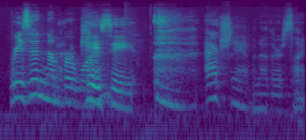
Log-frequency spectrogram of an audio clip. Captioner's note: clears throat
